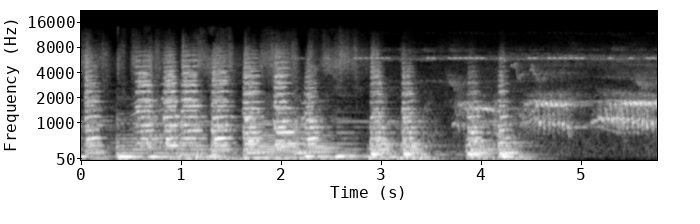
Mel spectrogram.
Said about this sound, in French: C'est au milieu d'un concert de chants d'oiseaux que nous retrouvons Jason Naranjo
